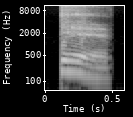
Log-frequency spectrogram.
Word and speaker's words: GIF: It's pronounced Jiv. It's pronounced Jiv. Like the peanut butter.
